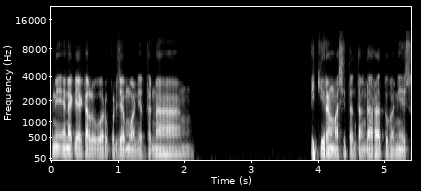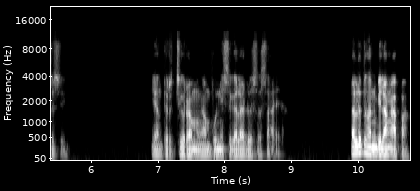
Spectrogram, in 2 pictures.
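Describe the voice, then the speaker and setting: A man's voice: fairly low pitch, flat delivery, brisk, pauses often, a bit bright. A man preaching a Sunday sermon in church, talking with the congregation and teasing them with questions. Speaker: pastor. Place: church service.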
